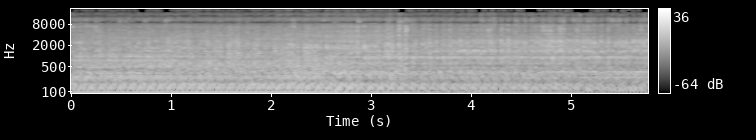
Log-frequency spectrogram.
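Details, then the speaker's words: 2009 Dodge Charger SE 2.7, a no-start car from auction, idling with the cam sensor removed: rough rumble with a gritty whirring undertone from failed water pump bearings. Water drips underneath and oil is milky; a water pump replacement is planned. "The engine sounds pretty good if you can hear past the bad water pump bearings."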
